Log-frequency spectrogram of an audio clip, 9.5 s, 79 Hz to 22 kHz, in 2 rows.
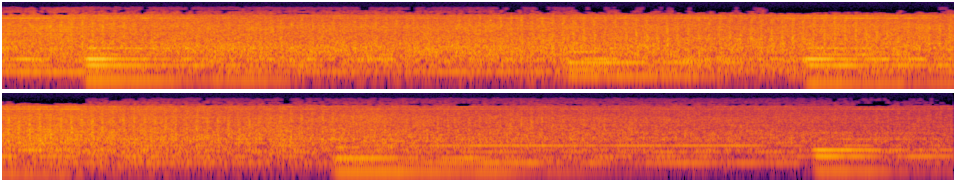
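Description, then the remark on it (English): A helicopter flies, its steady engine drone and rotor hum filling the scene with shifting harmonic tones as it holds a continuous, moderately loud presence throughout. “Like legally and for safety reasons, you can only fly a chopper over the ice cap if you've a minimum of 200 metres visibility.”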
